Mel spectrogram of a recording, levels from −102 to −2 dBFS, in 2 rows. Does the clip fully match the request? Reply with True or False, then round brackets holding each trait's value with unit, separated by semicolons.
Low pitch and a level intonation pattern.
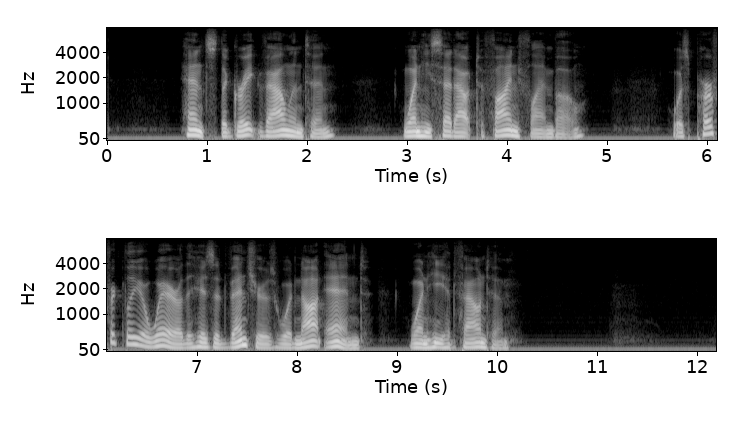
False (110 Hz; 4.3 semitones)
